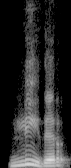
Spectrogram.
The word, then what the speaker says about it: líder: jóvenes A qué líder líder es grave no que termina en r esta palabra es un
